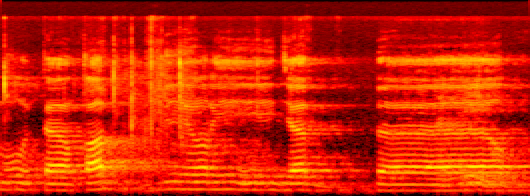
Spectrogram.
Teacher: Ada tanwin ketemu jim, mutakabbirin ikhfa itu.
